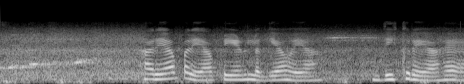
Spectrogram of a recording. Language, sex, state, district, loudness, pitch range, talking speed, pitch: Punjabi, female, Punjab, Kapurthala, -14 LUFS, 200-225 Hz, 105 wpm, 215 Hz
